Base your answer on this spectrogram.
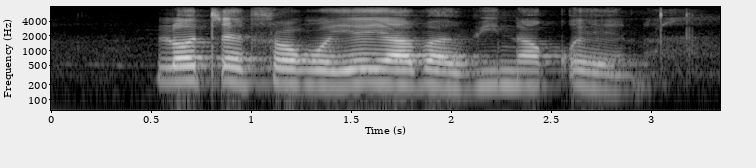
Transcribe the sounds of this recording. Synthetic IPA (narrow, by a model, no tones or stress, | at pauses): lɔtʼɛt͡ɬʰɔɣɔjejababinakʼwɛːna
